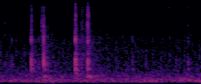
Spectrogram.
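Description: Near silence: quiet room tone with four faint, short clicks in the first second.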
